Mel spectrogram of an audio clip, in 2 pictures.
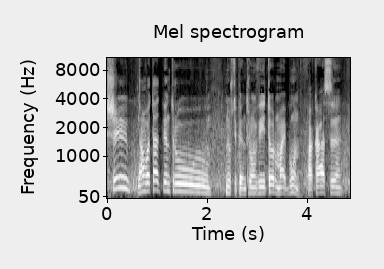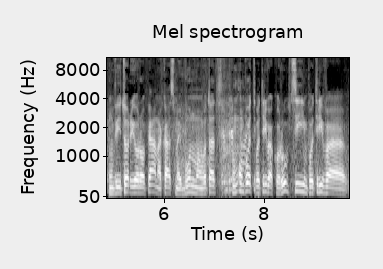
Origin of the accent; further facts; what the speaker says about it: Chișinău, Moldova; Suntem moldoveni, Chișinău, dar acum suntem stabiliți, care cu traiul, care cu învățătură, suntem stabiliți în bun, la 200 de km distanță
